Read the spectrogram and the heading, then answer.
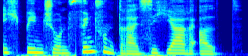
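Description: A woman reading simple lesson sentences slowly and distinctly, repeating each one. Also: on the low side, animated. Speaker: language lesson narrator. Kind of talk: slow, clearly articulated example sentences, each said twice.

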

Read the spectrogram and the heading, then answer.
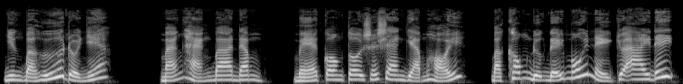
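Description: Bossy rich village matron. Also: female voice, mid-range voice, big pitch swings, normal speed, no echo, clean studio sound. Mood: demanding. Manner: bossy, boastful. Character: haughty, pushy rich middle-aged matchmaking mother. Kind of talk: animated folk tale dialogue.

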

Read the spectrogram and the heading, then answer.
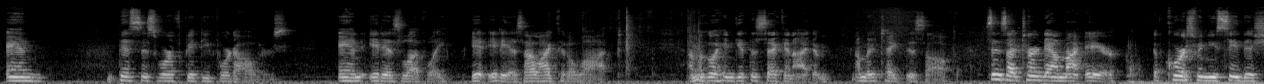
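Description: An American woman in her sixties chatting informally to camera as she reviews products. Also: deep voice. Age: 60s. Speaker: beauty and lifestyle vlogger. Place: small furnished room at home, indoors.

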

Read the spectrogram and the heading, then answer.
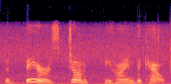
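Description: A woman's voice: a little high, lively intonation, measured pace, dark tone. A woman in her fifties reading a storybook aloud and chatting casually, recorded outdoors by a camera. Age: 50s. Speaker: police officer reading to children. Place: outdoors by a lake. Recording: slightly noisy, dull outdoor camera sound.

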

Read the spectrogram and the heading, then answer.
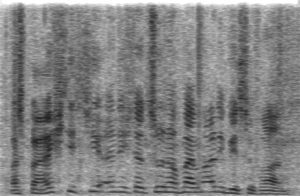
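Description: A man's voice: high voice, fast talker, a little hiss or hum, lightly acted. An actor playing a bitter, defiant older father in a German crime radio play, speaking curtly and repeating himself for emphasis. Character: bitter, defiant older family patriarch under police questioning.

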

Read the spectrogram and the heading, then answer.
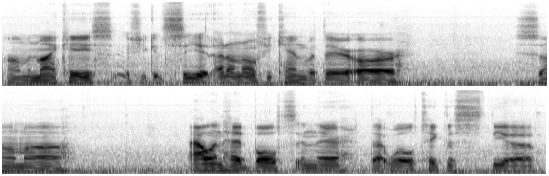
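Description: A man's voice: on the low side, level tone, slow pace, a bit bright, slight background noise. A man talking casually and a little hesitantly through a hands-on repair tutorial, unscripted and informal. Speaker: video maker giving a repair tutorial. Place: small cluttered carpeted room indoors.

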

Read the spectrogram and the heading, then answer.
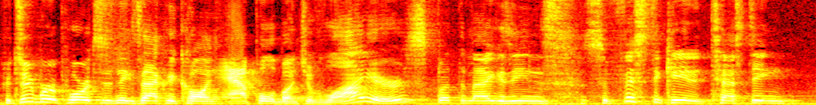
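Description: A man's voice: high-pitched, lively intonation, brisk, noisy background. An American man in his forties co-hosting a tech show with casual, colloquial chat and wry asides. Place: indoor TV studio set. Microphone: lapel mic.

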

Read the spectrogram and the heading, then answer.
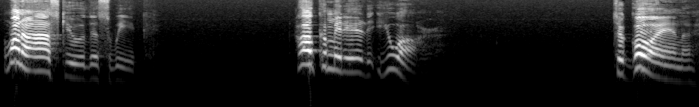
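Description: Pastor guy at a church pulpit, really high bright voice, drags every word out slow, booms then goes quiet. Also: sing-song, smooth, no echo. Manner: preaching with loud surges, then hushed prayerful close. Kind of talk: sermon. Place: large church sanctuary with choir behind. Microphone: pulpit mic.

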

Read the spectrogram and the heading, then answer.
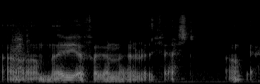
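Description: A young man giving a casual, chatty tech tutorial, full of quick asides, recorded indoors on a laptop webcam mic. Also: extremely low pitch, expressive, vocal fry, husky. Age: young adult. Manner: chatty, quick asides, says "I'm telling you". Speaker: tech vlogger. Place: indoor room.

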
